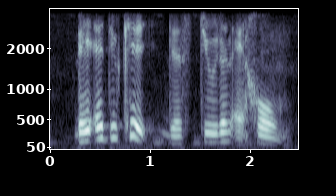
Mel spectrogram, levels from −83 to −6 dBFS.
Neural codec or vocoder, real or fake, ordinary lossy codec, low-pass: codec, 16 kHz, 8 kbps, FunCodec, trained on Chinese and English, 25 frames a second; fake; none; 3.6 kHz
